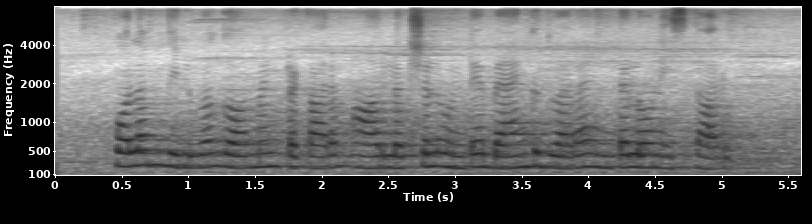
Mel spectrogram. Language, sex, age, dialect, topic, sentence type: Telugu, female, 60-100, Central/Coastal, banking, question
